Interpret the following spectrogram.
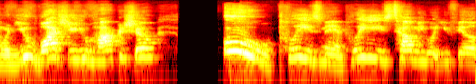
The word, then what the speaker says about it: Hakusho: The was it Yu Yakusho? I don't even know how to pronounce it. I don't Yu even. Yu Hakusho, bro.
